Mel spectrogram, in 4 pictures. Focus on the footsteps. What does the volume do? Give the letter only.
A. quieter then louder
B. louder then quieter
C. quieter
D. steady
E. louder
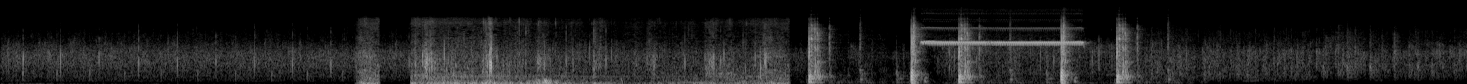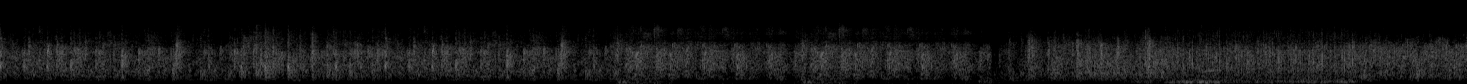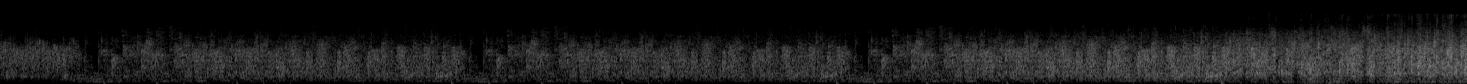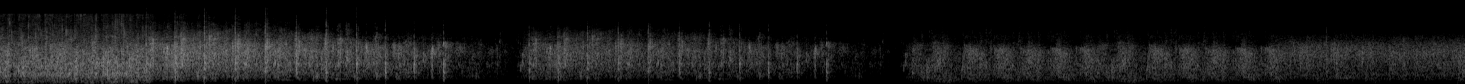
A.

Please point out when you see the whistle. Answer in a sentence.
The whistle can be heard from 9.2 to 10.9 s.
